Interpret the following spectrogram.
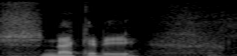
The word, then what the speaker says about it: Schenectady: across the country that Schenectady is pronounced schneckity and when he was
